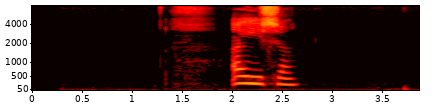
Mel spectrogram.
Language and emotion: Russian, neutral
